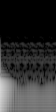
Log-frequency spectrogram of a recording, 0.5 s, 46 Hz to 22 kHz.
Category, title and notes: Instrument samples > Percussion
tom 1 casiotone
Sampleando mi casiotone mt60 con sus sonidos de percusión por separado Sampling my casiotone mt60 percusion set by direct line, sparated sounds!
casiotone, percusion, sample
